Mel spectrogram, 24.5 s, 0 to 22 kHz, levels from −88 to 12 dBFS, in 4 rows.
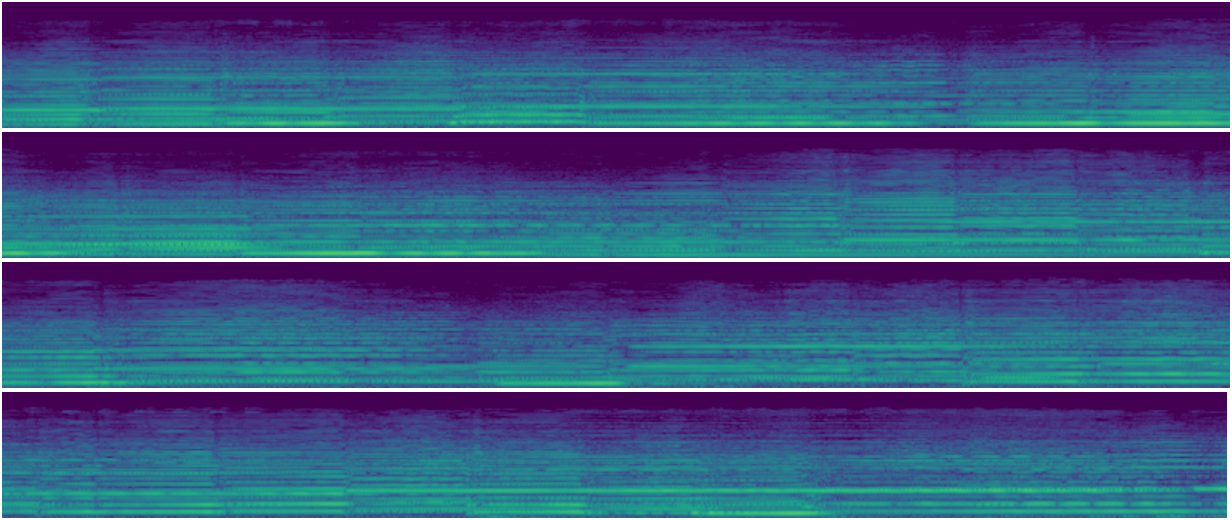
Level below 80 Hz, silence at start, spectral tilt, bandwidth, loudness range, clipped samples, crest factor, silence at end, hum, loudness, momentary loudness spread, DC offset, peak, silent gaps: -58 dBFS; 0 s; -7 dB/octave; 11 kHz; 5 LU; under 0.1%; 14 dB; 0 s; none; -26 LUFS; 8 LU; under 0.1%; -10 dBFS; none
